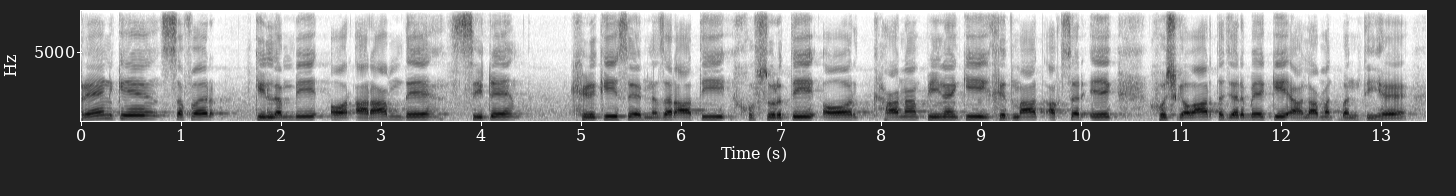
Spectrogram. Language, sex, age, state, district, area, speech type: Urdu, male, 18-30, Uttar Pradesh, Saharanpur, urban, spontaneous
